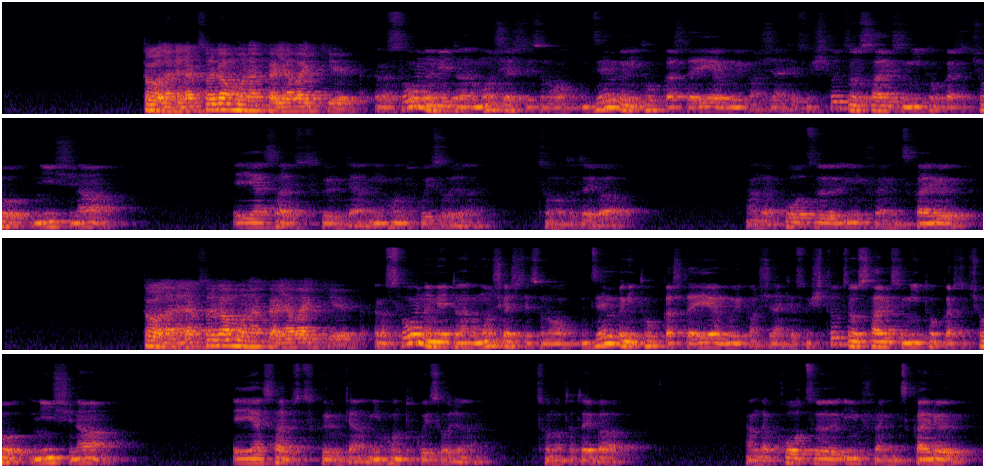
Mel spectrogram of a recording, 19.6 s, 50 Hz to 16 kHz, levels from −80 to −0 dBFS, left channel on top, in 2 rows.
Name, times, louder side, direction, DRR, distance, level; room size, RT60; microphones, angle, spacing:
voice 1, 1.4-3.5, left 1 dB, 25° left, -2 dB, 0.6 m, -22 dB
voice 2, 3.7-10.9 12.1-14.7 15.2-16.0 17.3-19.4, right 4 dB, 55° right, 3 dB, 0.4 m, -28 dB
3.1 x 2.4 x 2.5 m, 0.76 s
head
